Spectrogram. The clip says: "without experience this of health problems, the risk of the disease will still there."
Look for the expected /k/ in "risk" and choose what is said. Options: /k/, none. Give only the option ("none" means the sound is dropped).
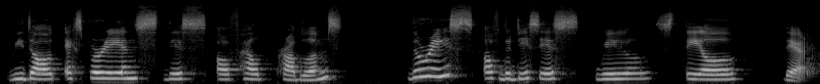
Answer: none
